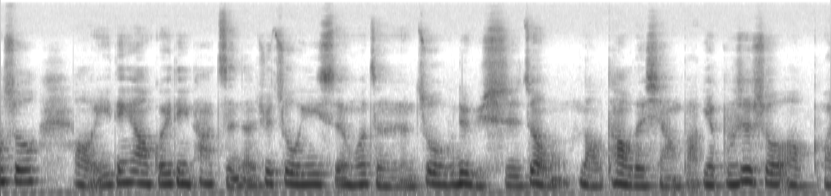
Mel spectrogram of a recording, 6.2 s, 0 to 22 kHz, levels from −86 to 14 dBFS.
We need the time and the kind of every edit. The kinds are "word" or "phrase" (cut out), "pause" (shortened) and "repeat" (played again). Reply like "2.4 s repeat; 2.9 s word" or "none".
5.3 s phrase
